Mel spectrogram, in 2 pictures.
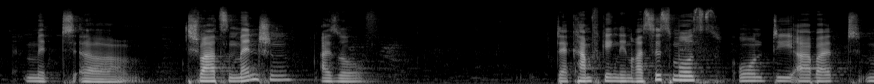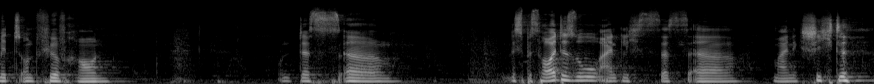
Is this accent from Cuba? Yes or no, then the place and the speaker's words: yes; Havana, La Habana, Cuba; born there; first language Spanish; German is a second language; Ich bin in Havanna geboren, Havanna, Kuba, und bin deshalb muttersprachlich Spanisch. Und bin zum Islam konvertiert. Ich bin eine Black Muslim in 1970.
